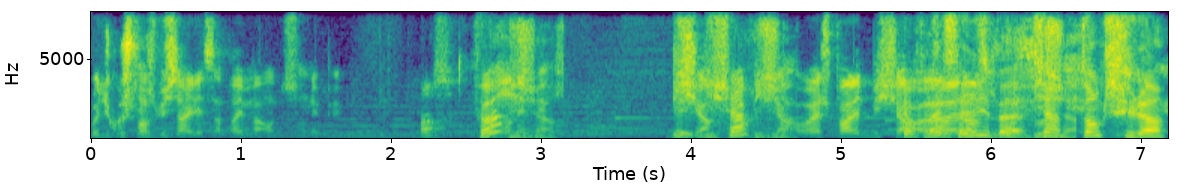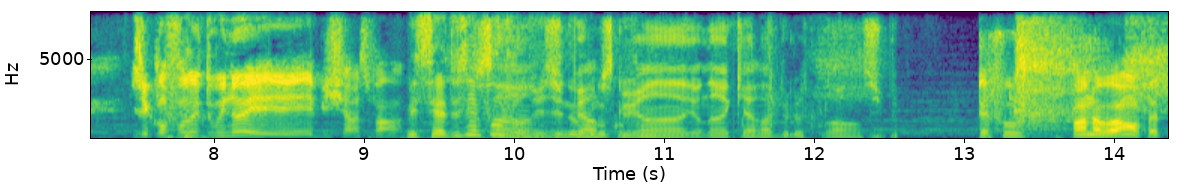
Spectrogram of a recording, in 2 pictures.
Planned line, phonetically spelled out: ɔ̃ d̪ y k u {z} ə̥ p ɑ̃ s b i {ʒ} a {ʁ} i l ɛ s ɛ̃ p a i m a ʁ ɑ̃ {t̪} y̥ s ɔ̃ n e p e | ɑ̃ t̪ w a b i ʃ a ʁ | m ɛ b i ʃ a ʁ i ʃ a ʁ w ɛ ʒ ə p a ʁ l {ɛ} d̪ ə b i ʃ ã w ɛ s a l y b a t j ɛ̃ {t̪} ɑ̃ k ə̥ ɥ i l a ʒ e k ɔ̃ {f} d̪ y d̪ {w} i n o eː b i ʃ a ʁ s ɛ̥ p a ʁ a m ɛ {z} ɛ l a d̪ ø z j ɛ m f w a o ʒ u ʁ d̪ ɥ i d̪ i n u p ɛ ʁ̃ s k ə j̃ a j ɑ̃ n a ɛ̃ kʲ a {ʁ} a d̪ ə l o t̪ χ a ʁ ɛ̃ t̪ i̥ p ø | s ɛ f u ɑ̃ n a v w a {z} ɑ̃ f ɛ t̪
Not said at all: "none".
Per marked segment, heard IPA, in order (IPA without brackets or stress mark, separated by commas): ʒ, ʃ, ʁ, d̪, ɛ, t̪, f, w, s, ʁ, ʁ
